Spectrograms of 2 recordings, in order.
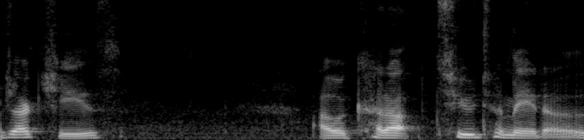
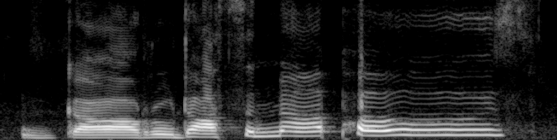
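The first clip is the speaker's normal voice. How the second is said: drawn-out announcement; 8 semitones higher, 11 dB louder, much slower than usual. Acted. Announcing yoga pose loudly.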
